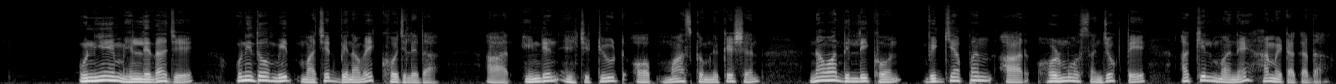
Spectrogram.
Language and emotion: Santali, neutral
